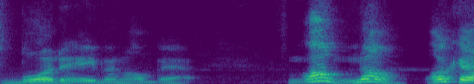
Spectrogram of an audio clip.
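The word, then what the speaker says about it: Blüdhaven: And I think he brings that to Bloodhaven in the way that they do him here.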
